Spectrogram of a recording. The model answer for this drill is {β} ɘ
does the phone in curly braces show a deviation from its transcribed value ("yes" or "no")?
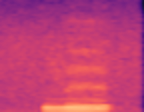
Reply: no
